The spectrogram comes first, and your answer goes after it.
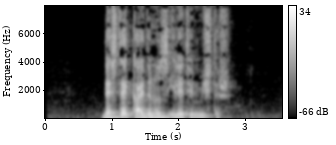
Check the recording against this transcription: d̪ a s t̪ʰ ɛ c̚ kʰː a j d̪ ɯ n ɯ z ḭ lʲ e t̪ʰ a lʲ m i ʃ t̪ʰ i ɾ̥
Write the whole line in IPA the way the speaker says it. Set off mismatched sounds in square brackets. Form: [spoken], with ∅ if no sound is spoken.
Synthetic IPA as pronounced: d̪ [ɛ] s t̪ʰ ɛ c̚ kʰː a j d̪ ɯ n ɯ z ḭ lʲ e t̪ʰ [i] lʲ m i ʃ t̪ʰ i ɾ̥

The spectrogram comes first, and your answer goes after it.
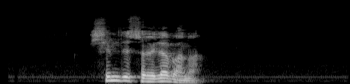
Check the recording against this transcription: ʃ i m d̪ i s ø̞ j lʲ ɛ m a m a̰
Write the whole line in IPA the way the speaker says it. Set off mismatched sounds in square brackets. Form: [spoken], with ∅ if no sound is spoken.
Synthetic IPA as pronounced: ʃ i m d̪ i s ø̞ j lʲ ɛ [b] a [n] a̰

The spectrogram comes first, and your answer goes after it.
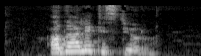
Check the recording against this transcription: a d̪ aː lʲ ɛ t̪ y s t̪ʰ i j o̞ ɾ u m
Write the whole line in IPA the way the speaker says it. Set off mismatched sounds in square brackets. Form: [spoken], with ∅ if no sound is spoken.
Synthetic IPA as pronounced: a d̪ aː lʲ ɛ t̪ [i] s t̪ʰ i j o̞ ɾ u m

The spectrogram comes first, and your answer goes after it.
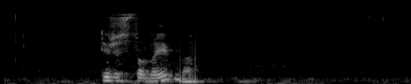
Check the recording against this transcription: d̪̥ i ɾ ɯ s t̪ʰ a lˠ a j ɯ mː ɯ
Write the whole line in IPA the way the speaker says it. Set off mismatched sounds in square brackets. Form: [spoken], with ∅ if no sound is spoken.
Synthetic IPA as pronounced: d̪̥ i ɾ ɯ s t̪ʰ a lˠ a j ɯ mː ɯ

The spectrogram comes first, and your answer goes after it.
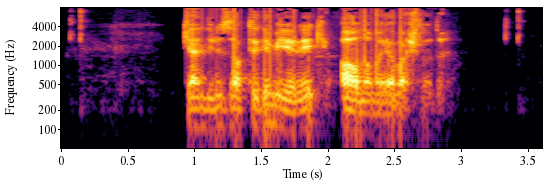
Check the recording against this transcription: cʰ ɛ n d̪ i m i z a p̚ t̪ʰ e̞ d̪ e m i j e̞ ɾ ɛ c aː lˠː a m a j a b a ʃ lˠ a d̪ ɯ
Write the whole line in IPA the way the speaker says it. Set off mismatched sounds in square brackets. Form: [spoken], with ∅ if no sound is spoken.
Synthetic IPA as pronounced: cʰ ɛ n d̪ i [n] i z a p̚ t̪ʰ e̞ d̪ e m i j e̞ ɾ ɛ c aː [lˠ] a m a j a b a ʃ lˠ a d̪ ɯ

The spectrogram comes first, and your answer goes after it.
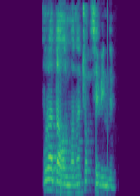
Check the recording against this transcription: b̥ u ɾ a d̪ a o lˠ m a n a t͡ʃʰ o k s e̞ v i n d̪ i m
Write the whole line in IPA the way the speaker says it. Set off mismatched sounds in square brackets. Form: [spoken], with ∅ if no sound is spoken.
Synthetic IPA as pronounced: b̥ u ɾ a d̪ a o lˠ m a n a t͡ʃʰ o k s e̞ v i n d̪ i m

